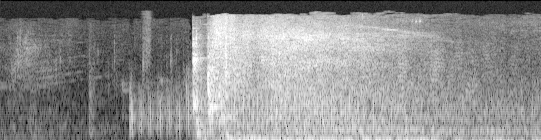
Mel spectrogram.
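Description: Wind rushes loudly as a figure is launched through the air.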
